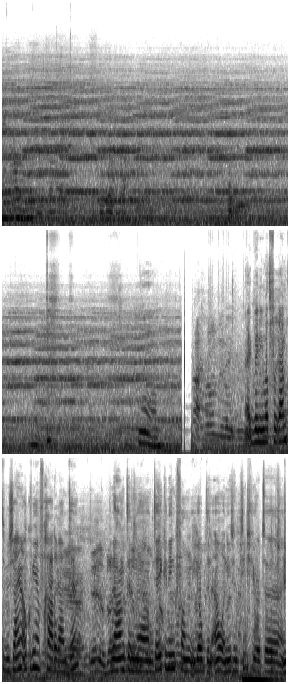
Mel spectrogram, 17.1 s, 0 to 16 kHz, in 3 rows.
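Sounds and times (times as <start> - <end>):
fire engine siren: 0.0 - 9.3, 16.1 - 17.1
faint noise: 0.0 - 17.1
speech: 8.5 - 9.0, 10.0 - 17.1.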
